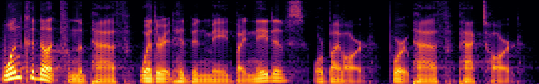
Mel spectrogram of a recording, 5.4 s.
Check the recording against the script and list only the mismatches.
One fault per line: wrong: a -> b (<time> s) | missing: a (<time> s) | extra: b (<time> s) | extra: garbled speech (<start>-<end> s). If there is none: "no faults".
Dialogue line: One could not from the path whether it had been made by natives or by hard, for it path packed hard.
no faults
